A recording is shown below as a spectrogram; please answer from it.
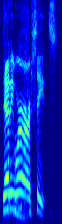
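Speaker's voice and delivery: high, loud call with a petulant edge; pretend yell over. Son asking dad about plane seats, petulant mock yell. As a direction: holler to Dad across the cabin. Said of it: "you have to kinda yell over".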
